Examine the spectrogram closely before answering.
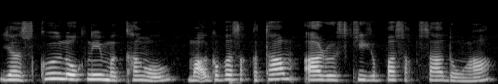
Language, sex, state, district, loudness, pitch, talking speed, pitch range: Garo, male, Meghalaya, South Garo Hills, -17 LUFS, 205 Hz, 120 wpm, 195-225 Hz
